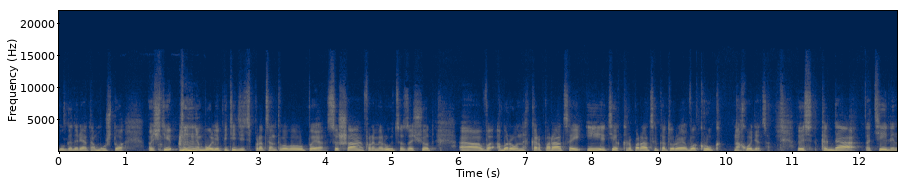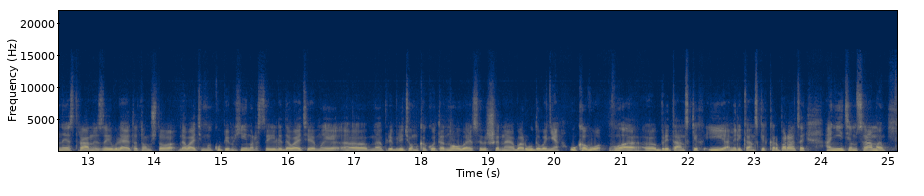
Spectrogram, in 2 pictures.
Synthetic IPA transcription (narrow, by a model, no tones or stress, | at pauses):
blˠəɡəd̪ɐɾʲat̪ɐmuʂt̪o̞ | pɐt͡ɕtʲibo̞lʲɪjəpʲɪtʲidʲɪsʲtʲtʲɪ̥pɾɐt̪sɛnt̪əvvəvəpɛsɨʂɨafərmʲɪɾujɪt̪səzɐɕːo̞t̪ | vʔɐbɐɾo̞nːɨxkərpɐɾat̪sɨjitʲe̞xkərpɐɾat̪sɨjkɐt̪o̞ɾɨjəvɐkɾuk | nɐxo̞dʲɪt̪sə̥t̪o̞ɪsʲtʲkɐɡd̪atʲeɪlʲɪnɨjəst̪ɾanɨzəjɪvlʲæjʊt̪ɐt̪o̞mʂt̪o̞d̪ɐvajtʲɪmɨkupʲɪmxʲimərsɨilʲɪd̪ɐvajtʲɪmɨ | əpɾʲɪəbɾʲɪtʲo̞mkɐko̞jət̪əno̞vəjəsəvʲɪrʂɛnːəjəɐbɐɾud̪əvənʲɪjəʊkɐvo̞vbɾʲɪt̪anskʲɪxiɐ̰mʲɪɾʲɪkanskʲɪxkərpɐɾat̪sɨjɐnʲitʲe̞msamɨm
